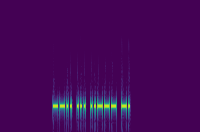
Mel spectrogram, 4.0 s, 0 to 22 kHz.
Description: Morse code, heard as a keyed tone, about 36 wpm, 700 Hz. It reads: ZS2N
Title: DXCC-100 Call Signs - 4 Characters - 35wpm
